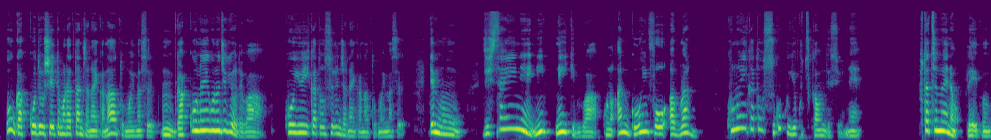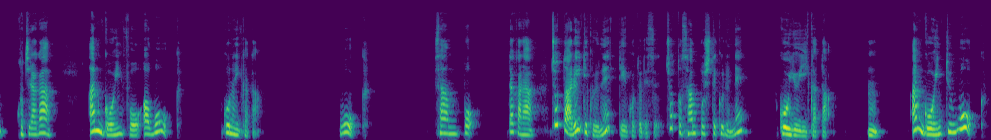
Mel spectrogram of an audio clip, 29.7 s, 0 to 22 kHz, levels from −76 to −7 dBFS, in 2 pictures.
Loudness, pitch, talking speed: -21 LUFS, 185 Hz, 390 characters per minute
